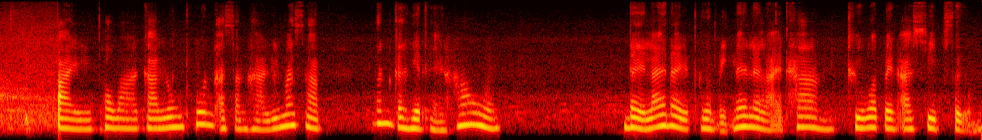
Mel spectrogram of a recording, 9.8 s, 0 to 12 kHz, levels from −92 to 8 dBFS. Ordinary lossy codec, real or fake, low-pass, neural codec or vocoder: none; real; none; none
